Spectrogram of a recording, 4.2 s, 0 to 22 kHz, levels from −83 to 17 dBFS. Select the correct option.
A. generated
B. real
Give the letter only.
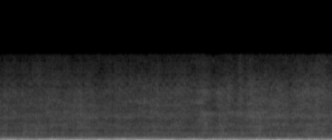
A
